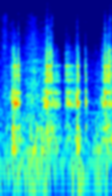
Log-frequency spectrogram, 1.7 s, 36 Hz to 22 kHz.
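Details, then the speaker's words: 2002 Arctic Cat ZR 800 or 1997 Ski-Doo MXZ 583 snowmobile rescued from woods, secondary rolled by hand: slow irregular clattering clicks, loose marble-like rattle inside the chain case from a tensioner roller missing its pin. "I do hear a little something weird going on over here in our chain case I roll over the secondary"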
